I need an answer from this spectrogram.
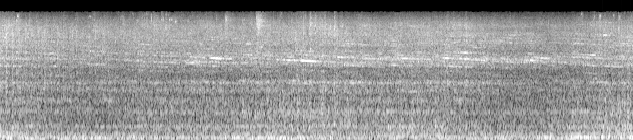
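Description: Empty intermodal well cars of a freight train rolling past at speed: a steady rumble and rattle of steel wheels on rail, with faint high-pitched wheel squeal.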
